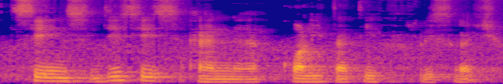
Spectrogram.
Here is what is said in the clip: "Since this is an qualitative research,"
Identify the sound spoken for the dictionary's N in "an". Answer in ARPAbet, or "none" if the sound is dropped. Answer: N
